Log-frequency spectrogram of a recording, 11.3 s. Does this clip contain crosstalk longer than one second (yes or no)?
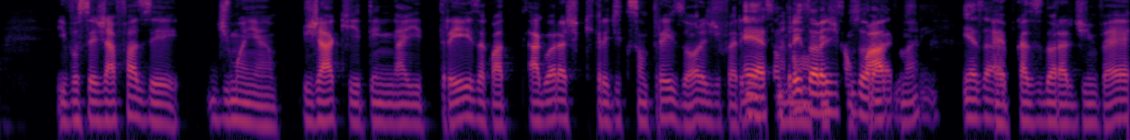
yes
